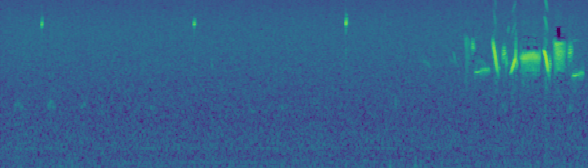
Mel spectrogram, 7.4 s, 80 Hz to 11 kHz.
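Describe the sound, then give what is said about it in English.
Sparrow song arrives as a quick burst of high, bright chirps in the final seconds, preceded by three faint, isolated ticks against a quiet background. “Sparrow number 6.”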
